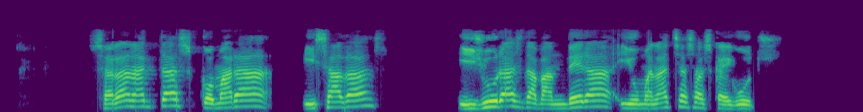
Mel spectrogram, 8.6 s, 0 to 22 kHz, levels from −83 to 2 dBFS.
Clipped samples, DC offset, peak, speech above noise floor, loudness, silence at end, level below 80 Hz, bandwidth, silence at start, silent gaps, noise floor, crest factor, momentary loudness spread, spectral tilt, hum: under 0.1%; under 0.1%; 0 dBFS; over 75 dB; -15 LUFS; 0.9 s; -58 dBFS; 7.8 kHz; 0.9 s; 2.74-3.02 s, 3.88-4.57 s; under -90 dBFS; 16 dB; 8 LU; -4 dB/octave; none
